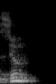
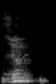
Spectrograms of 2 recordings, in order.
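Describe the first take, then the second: The two takes are said the same way.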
